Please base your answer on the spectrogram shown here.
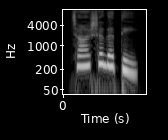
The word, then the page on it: ಚಾಷಗತಿ: cāṣa gati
